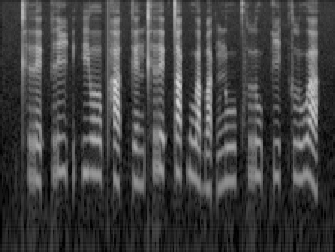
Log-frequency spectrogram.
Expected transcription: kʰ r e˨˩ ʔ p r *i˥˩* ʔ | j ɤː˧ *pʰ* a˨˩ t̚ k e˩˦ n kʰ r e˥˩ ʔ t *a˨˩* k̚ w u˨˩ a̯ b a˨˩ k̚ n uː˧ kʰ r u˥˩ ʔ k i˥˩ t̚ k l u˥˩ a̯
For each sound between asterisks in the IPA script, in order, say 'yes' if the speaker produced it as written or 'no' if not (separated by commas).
yes, yes, no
